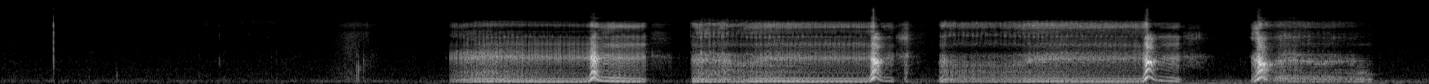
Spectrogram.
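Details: Italian Greyhound Slim threatened by a finger, answering with a series of four rough growls, each lasting one to three seconds and punctuated by quick snapping yelps, after a quiet start.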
